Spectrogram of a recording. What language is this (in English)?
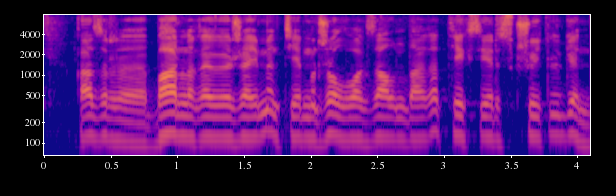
Kazakh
